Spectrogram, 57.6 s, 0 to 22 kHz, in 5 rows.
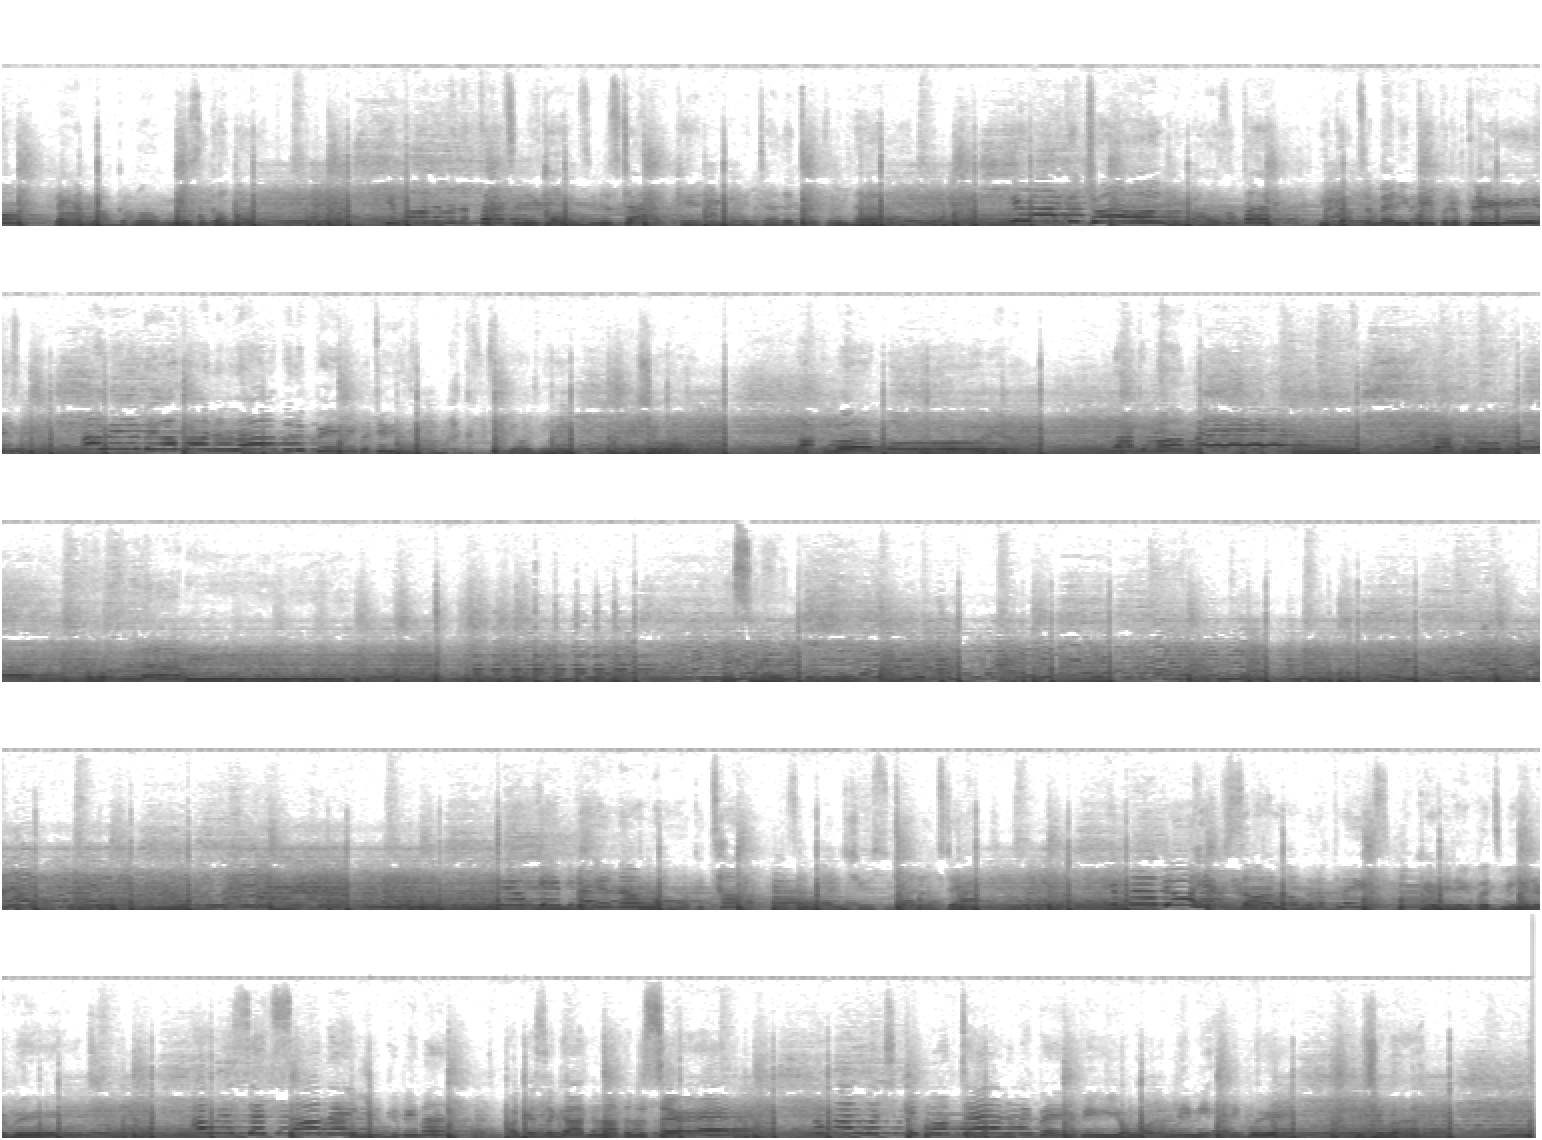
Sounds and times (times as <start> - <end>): Rock and roll: 0.0 - 57.6.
